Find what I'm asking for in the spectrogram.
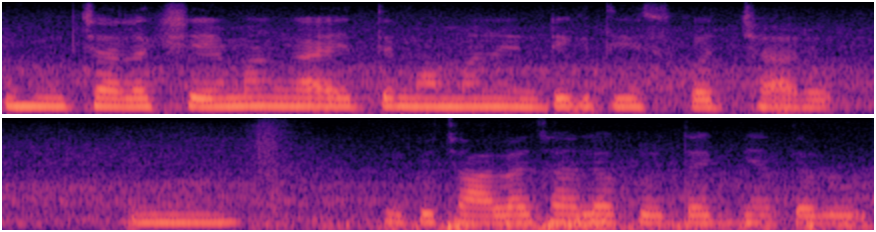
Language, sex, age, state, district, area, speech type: Telugu, female, 18-30, Andhra Pradesh, Srikakulam, rural, spontaneous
